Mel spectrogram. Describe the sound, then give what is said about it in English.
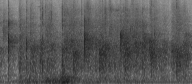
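Applause from a church audience: a dense, steady patter of many hands clapping that holds at an even level throughout. “Can everyone give them a round of applause?”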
